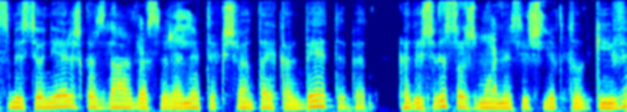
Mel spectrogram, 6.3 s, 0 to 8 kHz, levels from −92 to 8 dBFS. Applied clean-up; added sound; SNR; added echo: neural mask model Resemble Enhance denoiser.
